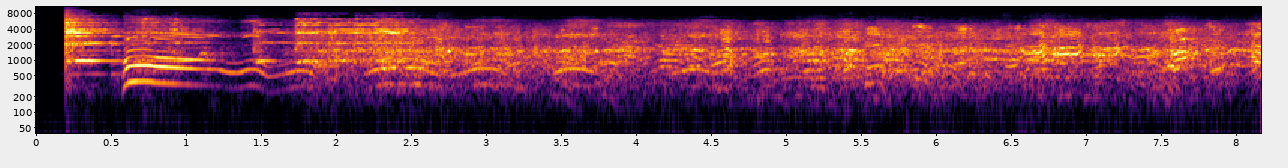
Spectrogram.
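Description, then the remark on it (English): A hammer gives a light tap to a metal rivet in a delicate mechanism, held by another person, with a sharp, ringing clang, then wavering yelps and laughter-like vocal chatter carry on steadily to the end. “Now, look, I'll hold the rivet, and you take the hammer there and give it a tap.”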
